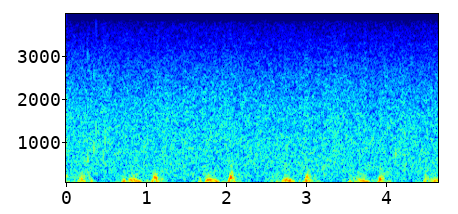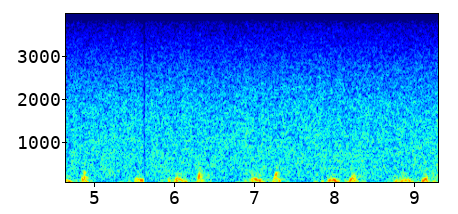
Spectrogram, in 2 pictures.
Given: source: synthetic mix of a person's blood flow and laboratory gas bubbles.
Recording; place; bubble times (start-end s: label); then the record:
Doppler ultrasound of blood flow; precordium
0.00-0.05 s: bubbles
0.23-0.43 s: bubbles
0.45-0.51 s: bubbles
3.57-3.65 s: bubbles
4.07-4.18 s: bubbles
4.40-4.57 s: bubbles
9.21-9.31 s: bubbles
From the record:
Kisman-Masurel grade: 121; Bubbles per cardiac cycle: 1 to 2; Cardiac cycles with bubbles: 10 to 50%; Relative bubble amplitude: barely perceptible (0.100 to 0.250); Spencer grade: 2 (many but less than half of the cardiac periods contain bubble signals, singularly or in groups); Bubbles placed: anywhere in the cardiac cycle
